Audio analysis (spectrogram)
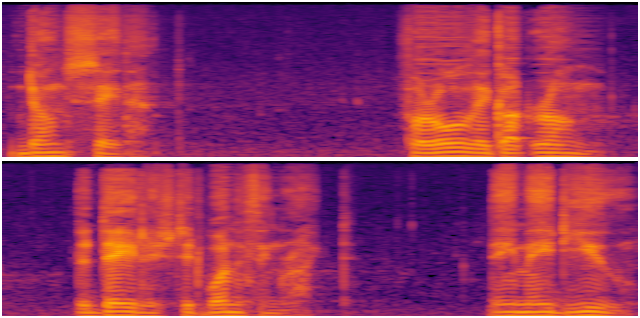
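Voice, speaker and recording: Fantasy game elven mage: grave yet gentle, low register, breathy husk, measured formal delivery, solemn. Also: male voice, steady tone. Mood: gentle, regretful. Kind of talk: dramatic video game acting.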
